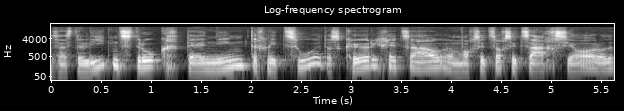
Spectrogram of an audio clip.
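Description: Lively intonation runs through a man's unremarkable speaking voice. He keeps a medium pitch and a moderate pace. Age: 50s. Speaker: business consultant. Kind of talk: interview.

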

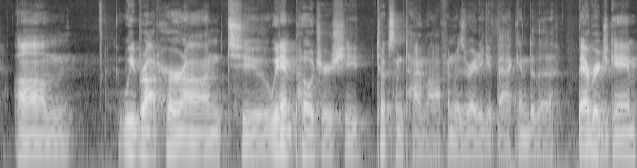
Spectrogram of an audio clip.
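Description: A man with an American accent speaks at a moderate pace in a very deep, low voice. His intonation is flat and monotone. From North Dakota, US Midwest. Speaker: cider maker. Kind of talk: casual chat. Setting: studio.

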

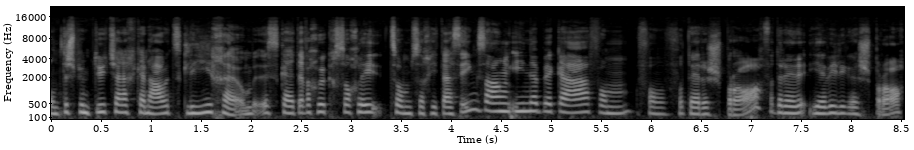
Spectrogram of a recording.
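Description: A woman with an unremarkable speaking voice talks at a fairly quick pace, barely pausing. Her pitch sits fairly high with ordinary variation, and the sound is dry and close with no echo. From Bernese Oberland, Switzerland. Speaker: soul singer. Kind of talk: interview.

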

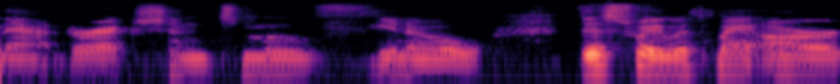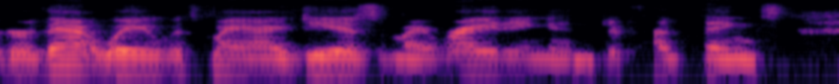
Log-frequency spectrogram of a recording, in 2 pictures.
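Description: A woman speaks with a bright, sharp tone. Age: 50s. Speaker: podcast guest. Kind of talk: casual chat.

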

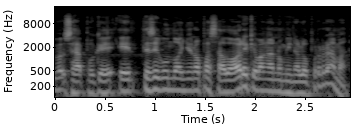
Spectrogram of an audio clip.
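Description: A man with a Dominican accent at a very fast pace. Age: 30s. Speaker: television presenter. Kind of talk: casual chat.

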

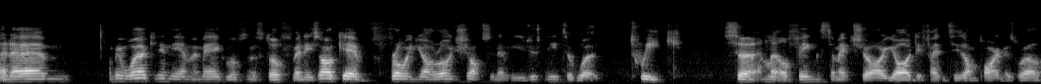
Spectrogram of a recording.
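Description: With an English accent, a man at medium pitch talks at a moderate pace with fairly even intonation. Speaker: Muay Thai fighter. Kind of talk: interview.

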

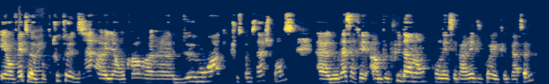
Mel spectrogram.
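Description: A woman talks at a very fast pace with big swings in loudness. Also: medium pitch for a woman, ordinary pitch variation. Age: 20s. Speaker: content creator and business owner. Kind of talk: interview.

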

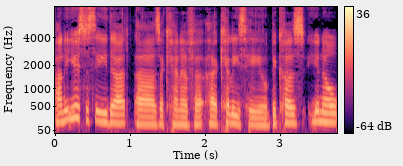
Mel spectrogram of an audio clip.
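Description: With an Irish accent, a man speaks in a dark, mellow tone. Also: quiet background. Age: 50s. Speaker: podcast host, writer. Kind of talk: solo monologue podcast.

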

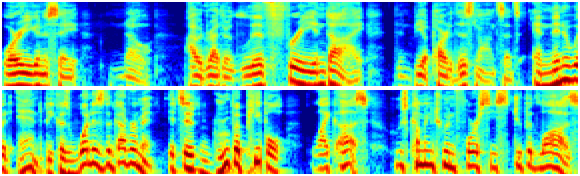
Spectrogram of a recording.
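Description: Somewhat breathy and at a medium pitch, a man speaks at a moderate pace with very wide pitch swings, the sound dry and close with no echo. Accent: American. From Southern California. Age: 40s. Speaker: former Marine and police officer. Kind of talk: casual chat.

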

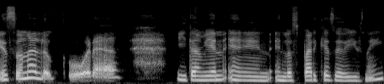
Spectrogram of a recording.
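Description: A woman with a dark, mellow tone talks at a fairly slow pace, recorded very cleanly against a silent background with a dry, close sound and no echo. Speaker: singer and voice actress. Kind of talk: casual interview chat.

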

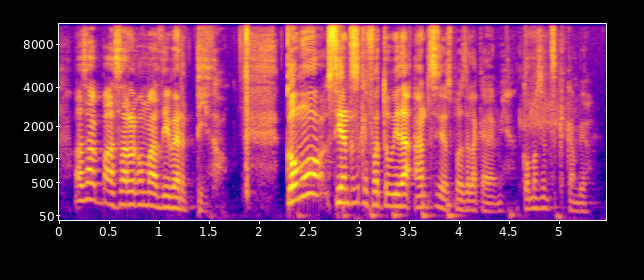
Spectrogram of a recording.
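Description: Speaking at a very fast pace, a man with a fairly high pitch shows very wide pitch swings and big swings in loudness. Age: 20s. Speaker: podcast host. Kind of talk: casual chat.

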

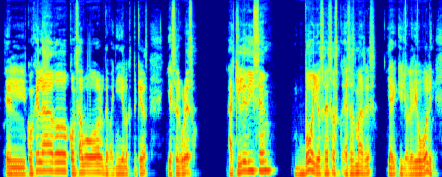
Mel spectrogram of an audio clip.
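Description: Speaking at a moderate pace, a man has a fairly high pitch. The recording is very clean, with a silent background. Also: ordinary pitch variation. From Morelia, Michoacán, Mexico. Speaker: podcast co-host. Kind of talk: casual chat.

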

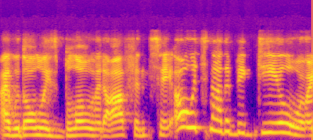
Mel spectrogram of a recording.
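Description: A woman with a Russian accent at a moderate pace and medium pitch, over a quiet background. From Belarus. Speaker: nurse and health coach. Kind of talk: interview, personal testimony.

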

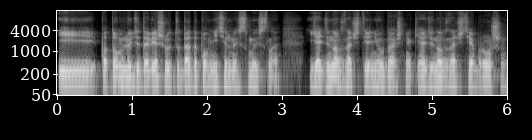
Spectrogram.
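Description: In a very clean recording with a silent background, a man with a plain, everyday voice speaks at medium pitch and a fairly quick pace, with very even loudness and ordinary pitch variation. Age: 20s. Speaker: psychotherapist. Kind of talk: casual interview.

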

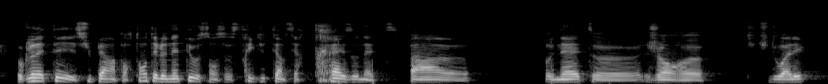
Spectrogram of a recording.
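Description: A man talks at a moderate pace in a medium pitch. His tone is dark and mellow, with ordinary pitch variation. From Paris, France. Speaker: venture capital investor. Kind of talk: podcast interview. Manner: halting.

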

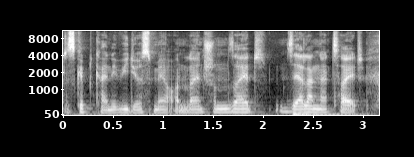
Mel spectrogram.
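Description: A man's medium-pitched voice, dark and mellow in tone, with monotone, flat intonation at a moderate pace. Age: 20s. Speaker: podcaster and former let's player. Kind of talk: solo podcast monologue, unscripted. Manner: hesitant, many fillers.

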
